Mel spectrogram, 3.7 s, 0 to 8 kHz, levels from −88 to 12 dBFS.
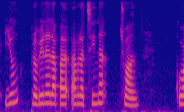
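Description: No technical faults can be heard in the speech, which comes through a wideband call path with its content stopping at 8 kHz and only the coding texture expected of such a codec, consistent with G.722 at 64 kbps.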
